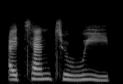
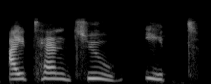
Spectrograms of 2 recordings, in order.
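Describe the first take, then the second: First: A British accent links 'to eat' with a W. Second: An American accent has no W between 'to eat'.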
